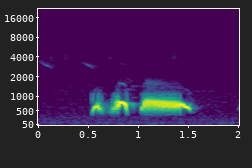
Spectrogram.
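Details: One spotted dove phrase used to lure and provoke males: two short upward coos followed by a longer, rapidly pulsing coo.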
